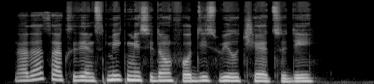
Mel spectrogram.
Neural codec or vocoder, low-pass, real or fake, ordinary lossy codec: none; none; real; none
